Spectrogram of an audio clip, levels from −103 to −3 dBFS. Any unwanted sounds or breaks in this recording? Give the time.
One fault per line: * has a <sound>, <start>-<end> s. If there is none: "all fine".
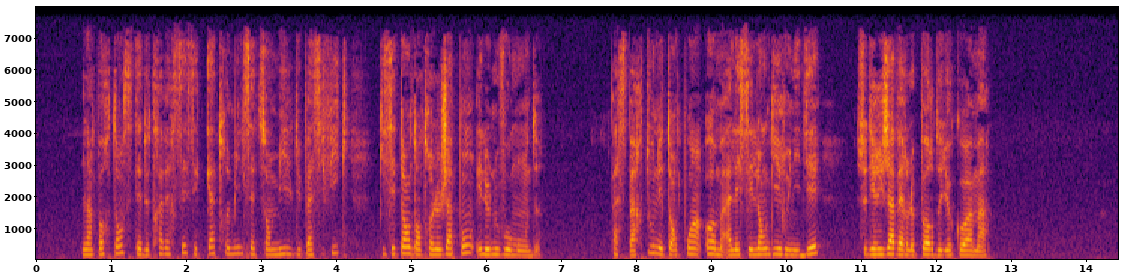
all fine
